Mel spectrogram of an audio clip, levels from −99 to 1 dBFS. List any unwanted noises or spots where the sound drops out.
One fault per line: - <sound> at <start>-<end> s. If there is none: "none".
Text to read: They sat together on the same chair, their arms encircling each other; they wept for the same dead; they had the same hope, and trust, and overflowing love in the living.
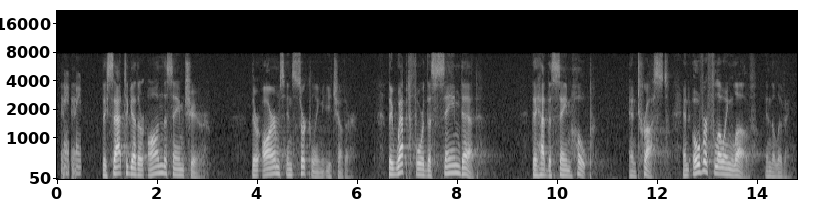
- laugh at 0.1-0.5 s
